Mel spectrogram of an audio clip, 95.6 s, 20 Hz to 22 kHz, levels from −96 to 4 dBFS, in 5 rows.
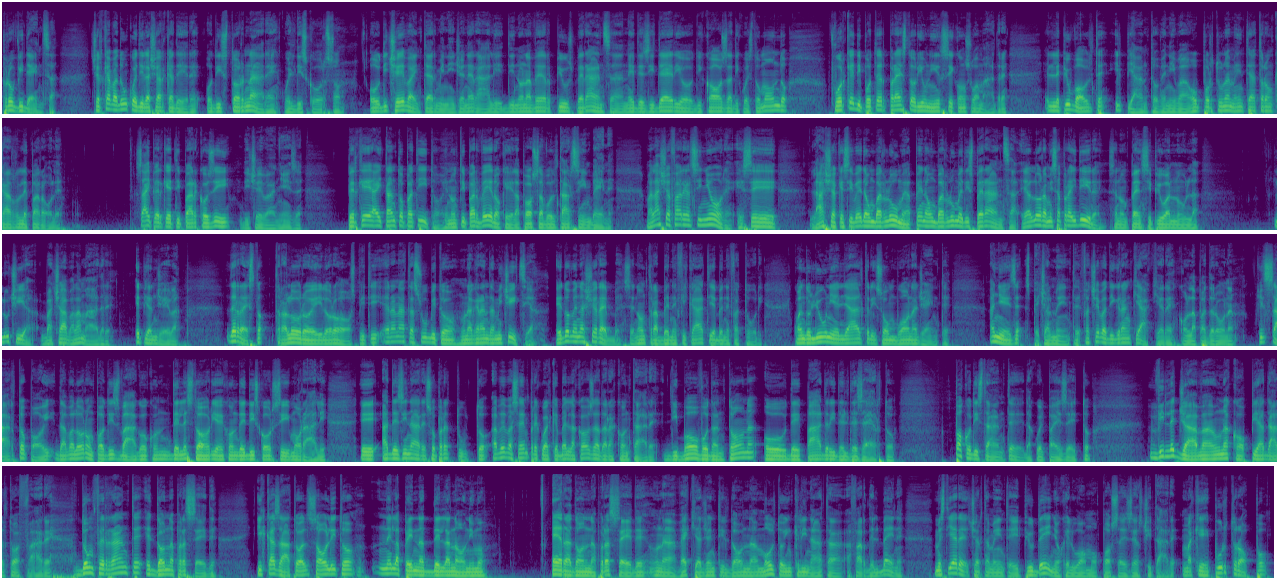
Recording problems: none

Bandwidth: 16.5 kHz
